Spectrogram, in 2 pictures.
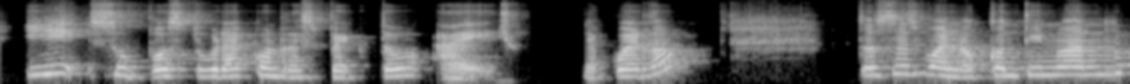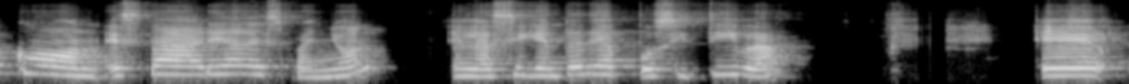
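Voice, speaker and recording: A woman's voice: sits high, bright, forceful tone. A woman giving an exam-prep lecture, explaining step by step and checking in often with her students. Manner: patient, explanatory, checks in with frequent "¿sí?". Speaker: teacher.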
